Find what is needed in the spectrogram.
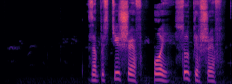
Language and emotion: Russian, neutral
